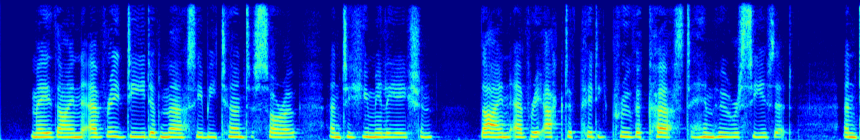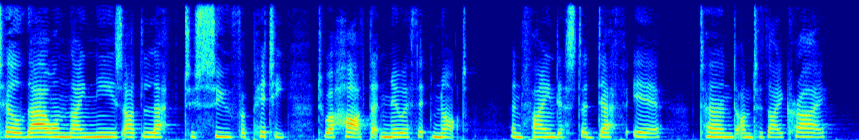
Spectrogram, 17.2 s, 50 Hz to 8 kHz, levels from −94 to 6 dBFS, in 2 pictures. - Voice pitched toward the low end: No, high, 235 Hz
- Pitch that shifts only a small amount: Yes, narrow, 1.1 semitones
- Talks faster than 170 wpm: Yes, average, 185 wpm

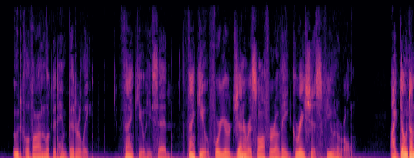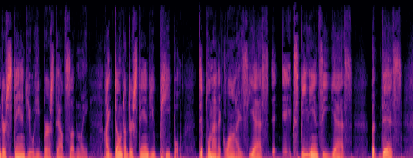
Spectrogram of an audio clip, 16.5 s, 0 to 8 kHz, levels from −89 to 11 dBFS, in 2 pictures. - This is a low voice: Yes, very low, 95 Hz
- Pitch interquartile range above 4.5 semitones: Yes, average, 4.9 semitones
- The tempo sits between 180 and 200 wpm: No, average, 145 wpm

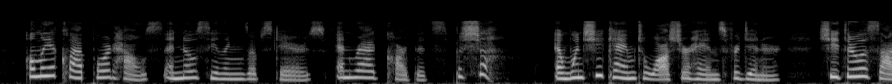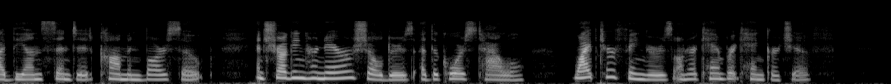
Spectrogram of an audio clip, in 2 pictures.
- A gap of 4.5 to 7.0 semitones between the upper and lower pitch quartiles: Yes, average, 5.0 semitones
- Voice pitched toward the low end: No, very high, 250 Hz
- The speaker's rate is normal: Yes, average, 165 wpm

